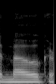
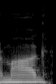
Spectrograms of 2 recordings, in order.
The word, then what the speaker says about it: Moog: He did it all on this synthesizer, depending on how you want to pronounce it. It's a Moog or a Moog,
